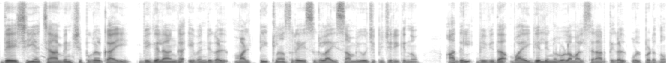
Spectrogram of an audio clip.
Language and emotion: Malayalam, neutral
